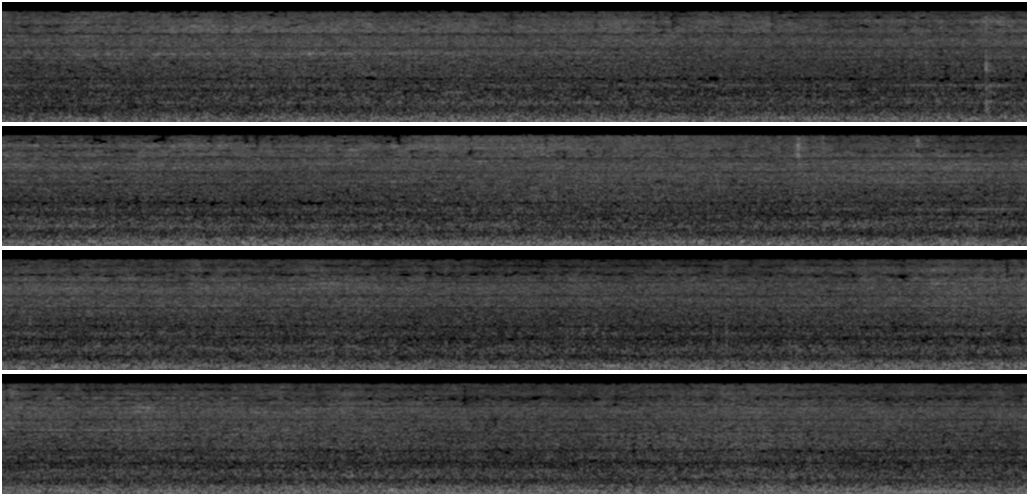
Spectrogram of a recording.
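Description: Steady, even hiss of background noise, unchanging throughout, with no distinct events.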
